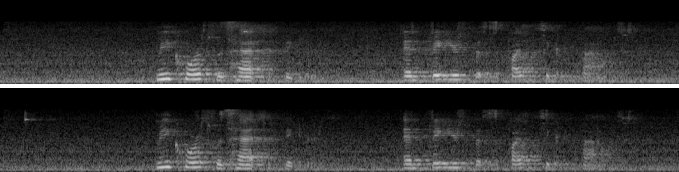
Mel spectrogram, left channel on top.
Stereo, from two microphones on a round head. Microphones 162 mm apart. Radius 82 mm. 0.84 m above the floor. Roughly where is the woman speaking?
Right.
